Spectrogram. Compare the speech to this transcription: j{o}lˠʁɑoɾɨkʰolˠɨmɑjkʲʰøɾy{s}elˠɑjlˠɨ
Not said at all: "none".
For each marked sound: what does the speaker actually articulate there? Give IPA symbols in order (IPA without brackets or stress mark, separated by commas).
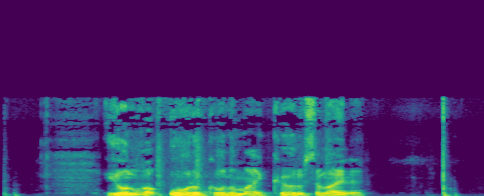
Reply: o, s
